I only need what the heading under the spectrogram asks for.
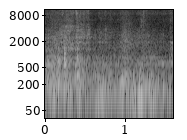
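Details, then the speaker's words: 2004 Lexus LX470, driver-side front hub turned by hand with visible play: a rough, gravelly low rumble. The wheel bearing growl comes from a bearing gone completely bad, alongside a shredded CV axle and worn tie rod. "you can hear all the noise from it i like i don't even have to like say it in anything like you can just hear the noise you can clearly tell right if you know what that noise means"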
